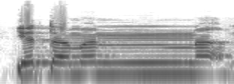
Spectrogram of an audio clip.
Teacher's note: نون کے اوپر تشدید ہے، غنہ کریں گے۔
